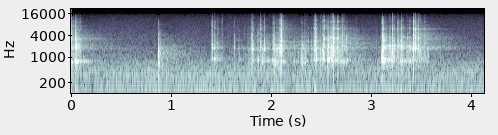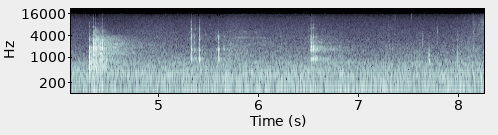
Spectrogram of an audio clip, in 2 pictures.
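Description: Ice cubes clinking against a cup and each other as they are taken out, then each set down on a block with a light knock. The sharp clicks come in quick clusters, with the loudest knock about four seconds in, followed by a few faint ticks.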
